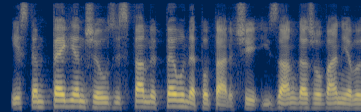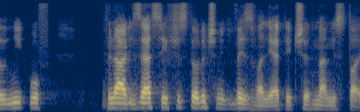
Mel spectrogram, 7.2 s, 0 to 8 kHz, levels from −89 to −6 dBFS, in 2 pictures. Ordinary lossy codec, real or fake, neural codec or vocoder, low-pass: none; fake; codec, 16 kHz, 0.5 kbps, FunCodec, trained on LibriTTS, 25 frames a second; 7.2 kHz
